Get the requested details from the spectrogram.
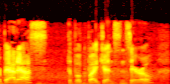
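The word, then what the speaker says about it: Sincero: badass the book by Jensen cero I think that's how you say her name it's si NCE ro it's called your badass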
